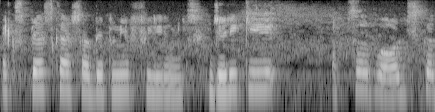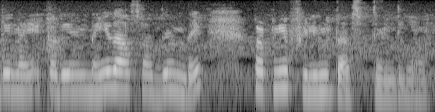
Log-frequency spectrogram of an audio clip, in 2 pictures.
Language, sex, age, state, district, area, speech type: Punjabi, female, 18-30, Punjab, Faridkot, urban, spontaneous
